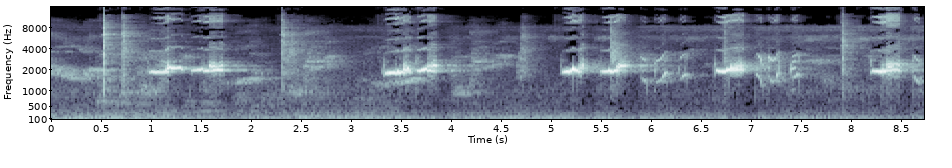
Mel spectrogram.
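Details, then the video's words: White-rumped shama in competitive singing, a varied song with many voices: bursts of rich whistled and warbled phrases near the middle of the range, each about half a second long, separated by short pauses, with sharp clicks between. "Kích chòe lửa hót /nhiều giọng / chòe lửa hót đấu"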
